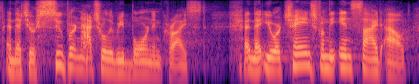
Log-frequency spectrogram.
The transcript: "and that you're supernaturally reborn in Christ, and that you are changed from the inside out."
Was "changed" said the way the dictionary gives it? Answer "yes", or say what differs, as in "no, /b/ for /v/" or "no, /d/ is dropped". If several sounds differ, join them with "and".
yes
